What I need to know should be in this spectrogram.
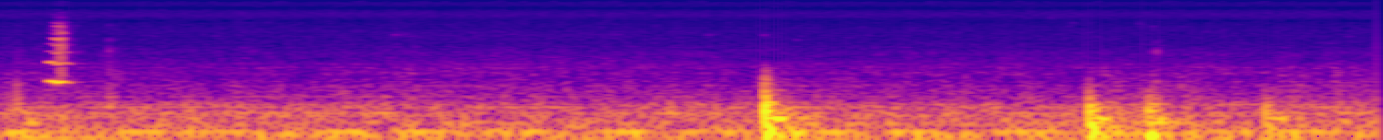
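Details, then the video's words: Domestic cat making a strange sound on seeing a bird: a brief high-pitched chirp near the start, then short, soft, scattered chirps over a steady low indoor hum. "고양이가 새를 봤을때 내는 이상한 소리"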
